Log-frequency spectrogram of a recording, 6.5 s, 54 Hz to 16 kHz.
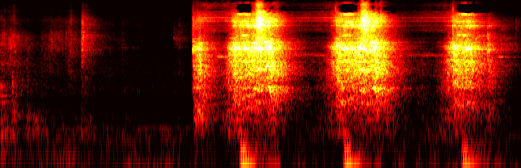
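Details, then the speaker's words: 2009 Yamaha Raptor, freshly reassembled engine: three slow, labored crank strokes about 1.5 s apart, never firing. Owner suspects the wiring isn't up to snuff, charges the battery, and considers rewiring; slow cranking, no start. "I got a feeling the wiring on this is not up to Snuff I might have to rewire it just not cranking fast enough kind of upsetting"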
